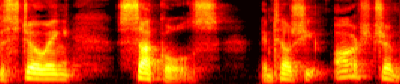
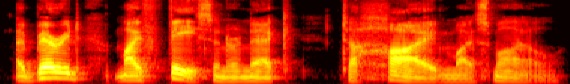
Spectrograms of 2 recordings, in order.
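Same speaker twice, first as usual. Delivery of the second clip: ordinary delivery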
